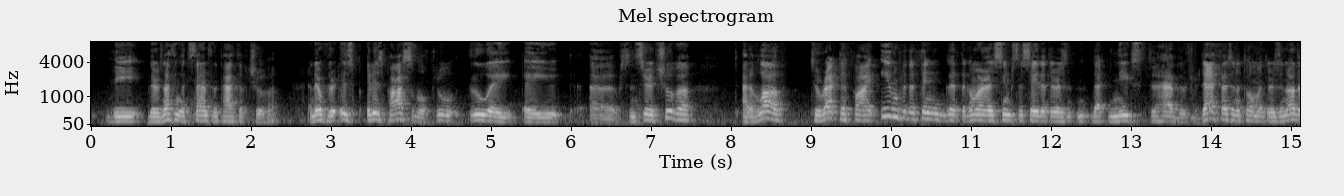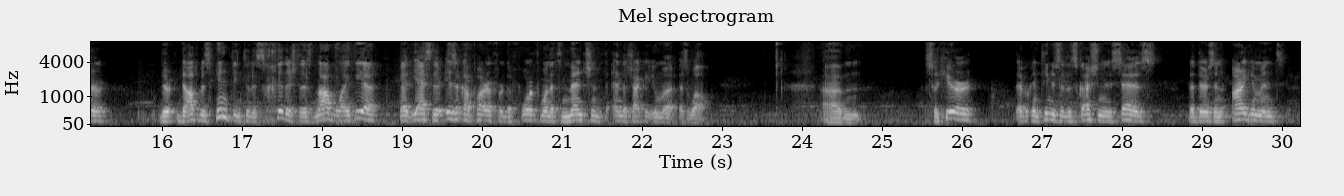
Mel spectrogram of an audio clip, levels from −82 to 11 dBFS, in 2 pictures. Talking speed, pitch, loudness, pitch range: 195 wpm, 135 Hz, -24 LUFS, 120-150 Hz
